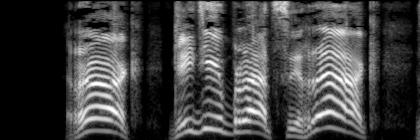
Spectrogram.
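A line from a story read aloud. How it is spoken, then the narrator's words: Triumphant shout. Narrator (Russian): закричал торжествующий Кирюха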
